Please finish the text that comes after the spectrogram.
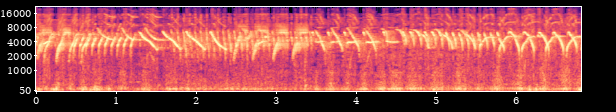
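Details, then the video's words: A canary sings nonstop, pouring out dense, high, fast-repeated trills and downward-sweeping whistled notes, with a steady low hum underneath. "KENARI GACOR 2 IN 1 | CANARY SINGING"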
